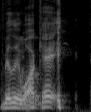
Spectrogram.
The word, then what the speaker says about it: Milwaukee: Like, I thought he was going to have some conversation with you about the history of Milwaukee, you know, which is, it's pronounced Milwaukee.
